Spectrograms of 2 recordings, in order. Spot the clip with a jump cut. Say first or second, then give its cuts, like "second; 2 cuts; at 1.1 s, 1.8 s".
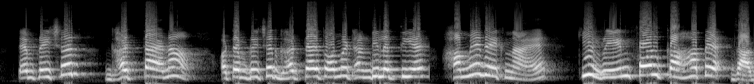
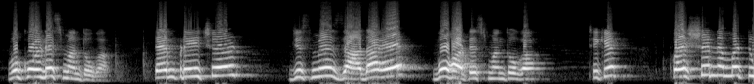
first; 1 cut; at 4.4 s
